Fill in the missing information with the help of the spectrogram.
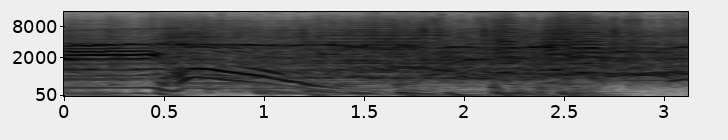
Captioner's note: cheering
